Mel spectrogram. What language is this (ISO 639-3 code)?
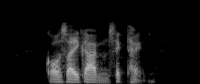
yue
